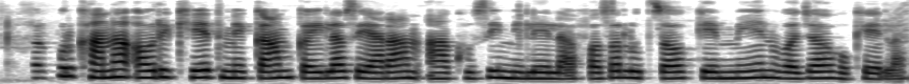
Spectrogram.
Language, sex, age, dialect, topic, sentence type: Bhojpuri, female, 25-30, Southern / Standard, agriculture, statement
